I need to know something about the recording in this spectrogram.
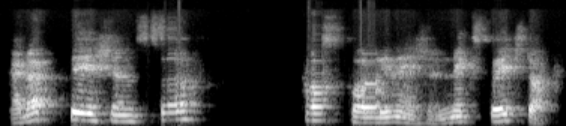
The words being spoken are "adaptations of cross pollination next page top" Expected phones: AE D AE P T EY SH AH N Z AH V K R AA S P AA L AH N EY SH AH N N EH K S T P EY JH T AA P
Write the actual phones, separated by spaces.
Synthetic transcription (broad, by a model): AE D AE P T EY SH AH N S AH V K AA S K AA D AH N EY SH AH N N EH K S T P EY JH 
